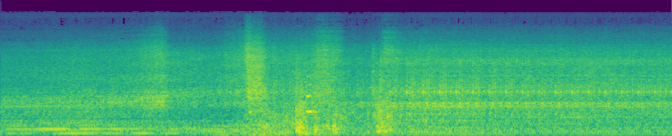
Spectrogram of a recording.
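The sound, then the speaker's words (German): A truck engine rumbles as the vehicle sways around a bend. A steady low drone runs throughout, with a few rattling, creaking bursts in the middle. “Dann schwankte der Laster um die Biegung.”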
